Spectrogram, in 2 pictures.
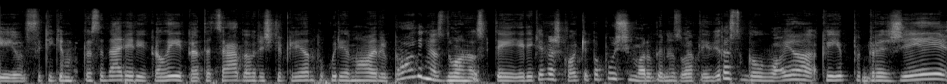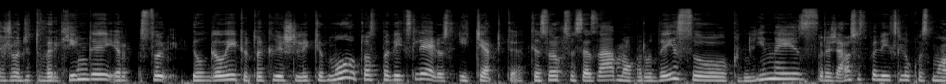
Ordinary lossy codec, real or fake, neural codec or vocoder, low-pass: MP3, 96 kbps; fake; codec, 44.1 kHz, 3.4 kbps, Pupu-Codec; 14.4 kHz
